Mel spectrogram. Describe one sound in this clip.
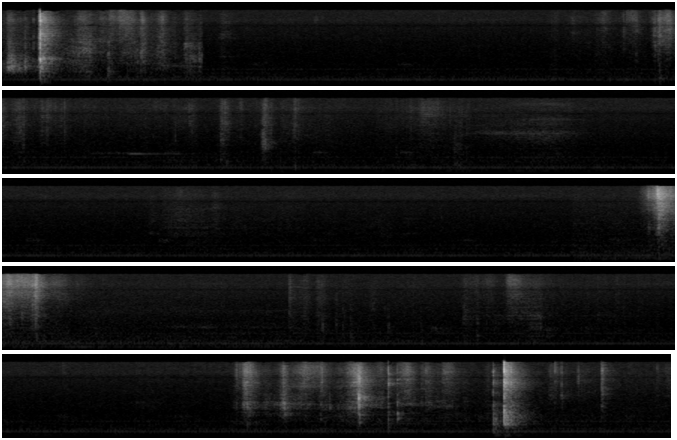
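Packaging and plastic rustle and crinkle as hands handle them.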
